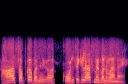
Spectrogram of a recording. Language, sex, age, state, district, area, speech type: Urdu, male, 18-30, Bihar, Supaul, rural, conversation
